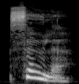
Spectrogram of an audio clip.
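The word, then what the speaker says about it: saola: Solar, pronounced so-la, is related to antelope and cattle, and has only been seen 4 times in the wild.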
